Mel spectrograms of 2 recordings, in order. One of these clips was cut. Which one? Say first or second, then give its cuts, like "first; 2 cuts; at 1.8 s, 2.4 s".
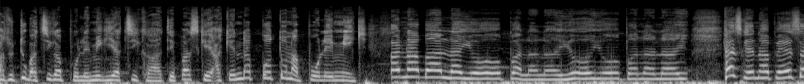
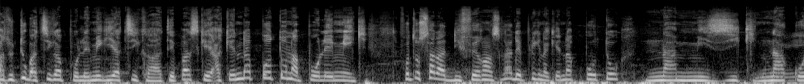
first; 1 cut; at 3.9 s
